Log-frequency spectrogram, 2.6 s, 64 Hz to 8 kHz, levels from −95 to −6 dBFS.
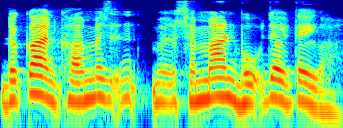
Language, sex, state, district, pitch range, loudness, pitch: Wancho, female, Arunachal Pradesh, Longding, 175-210 Hz, -21 LUFS, 190 Hz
